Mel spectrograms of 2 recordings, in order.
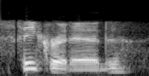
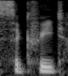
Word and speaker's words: secrete: So it is always secreted. It's secrete.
